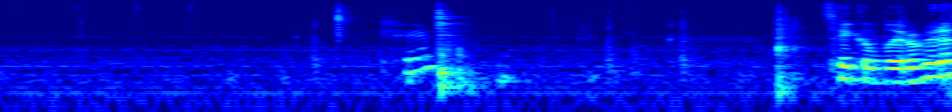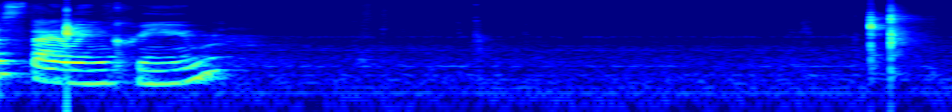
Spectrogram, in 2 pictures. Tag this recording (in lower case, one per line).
inside a small room
speech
